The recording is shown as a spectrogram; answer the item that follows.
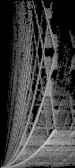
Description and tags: A metal filtered build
